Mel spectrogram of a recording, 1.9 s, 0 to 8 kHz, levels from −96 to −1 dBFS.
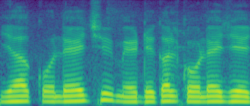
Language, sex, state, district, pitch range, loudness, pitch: Hindi, male, Uttar Pradesh, Jalaun, 140-150 Hz, -14 LUFS, 145 Hz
